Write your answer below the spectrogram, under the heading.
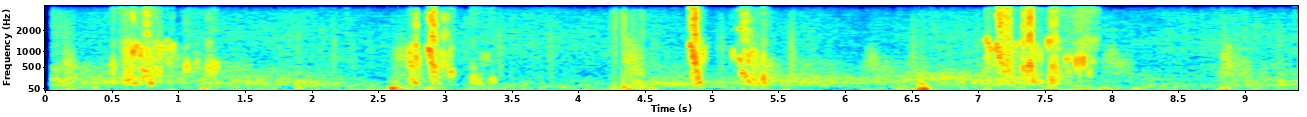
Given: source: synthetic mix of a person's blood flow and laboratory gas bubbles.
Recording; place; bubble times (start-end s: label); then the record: Doppler ultrasound of blood flow; subclavian vein
0.52-1.01 s: bubbles
1.05-1.34 s: bubbles
2.73-3.11 s: bubbles
3.21-3.42 s: bubbles
4.85-5.01 s: bubbles
5.16-5.49 s: bubbles
7.08-7.95 s: bubbles
From the record:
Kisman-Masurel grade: 223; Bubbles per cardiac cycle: several, 3 to 8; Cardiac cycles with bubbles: 10 to 50%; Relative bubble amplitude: loud (0.450 to 0.775); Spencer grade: 2 (many but less than half of the cardiac periods contain bubble signals, singularly or in groups); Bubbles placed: anywhere in the cardiac cycle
